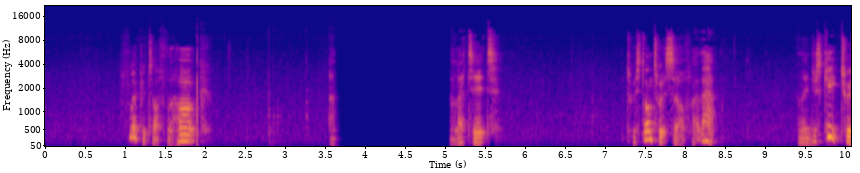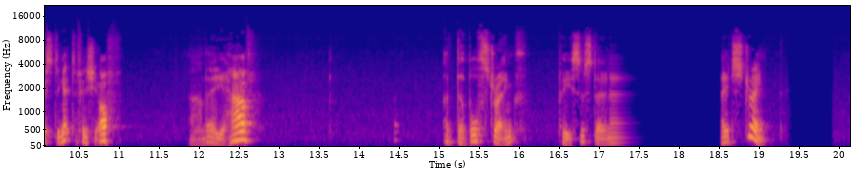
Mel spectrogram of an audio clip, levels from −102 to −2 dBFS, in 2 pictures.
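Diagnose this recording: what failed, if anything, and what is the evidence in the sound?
A loud pop at 1.90 s, a single sharp transient about 15 dB above the surrounding audio, points to the analogue wiring or the converter input. The likely cause is a voltage step from a plug, switch or static discharge, shaped by the circuitry that follows. The sound carries on unbroken beneath it, which separates it from a network fault: nothing is lost or delayed. It is one event, not a pair or a repeated click.

A call audio freeze occurs twice, once from 3.61 to 5.08 s and again from 17.16 to 18.54 s. In each, the last sound continues briefly and decays into roughly 1.4 s and 1.1 s of near-silence. The audio then resumes exactly where it halted, with nothing skipped. This is a network-stage problem: packets were likely held up and the jitter buffer ran dry. What sets this apart from a dropout is that the audio was delayed by about 1.45 s and 1.36 s rather than lost.

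A jitter buffer speed-up runs from 10.25 to 13.75 s. The audio plays at about 141% speed with its pitch unchanged, so it sounds hurried but not chipmunk-like. The receiver was cutting out short pitch-period segments in rapid succession to drain excess buffered audio, removing about one and a half seconds in total. The unchanged pitch distinguishes it from a sample-rate mismatch in playback.

A long network dropout spans 19.36 to 19.93 s. The sound fades into about 0.53 s of silence, and when the audio returns it has jumped ahead, with roughly 0.56 s never played. The gap resembles the freezes, but here the audio after it does not pick up where it stopped. Packets were likely lost outright in the network rather than merely delayed.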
